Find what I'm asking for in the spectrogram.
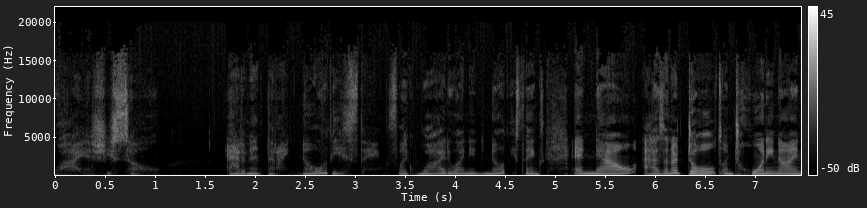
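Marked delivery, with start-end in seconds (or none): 0.0-4.9 breathy, voiceless private question to yourself; hushed bewildered whisper to yourself; whispered inner thought. Retold or imitated. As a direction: whisper it as if she mustn't hear.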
